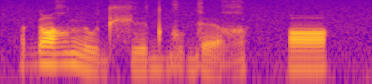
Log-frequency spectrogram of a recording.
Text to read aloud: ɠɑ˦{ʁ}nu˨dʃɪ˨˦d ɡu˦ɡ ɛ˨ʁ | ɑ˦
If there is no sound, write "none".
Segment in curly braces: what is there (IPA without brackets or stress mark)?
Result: ʁ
